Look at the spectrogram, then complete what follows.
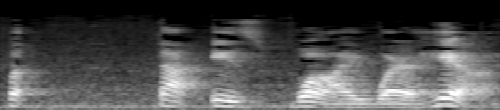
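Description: A woman voicing a polite, resigned man in his fifties in a dramatic short story, speaking slowly and deliberately. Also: a little high, fairly bright tone. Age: 50s. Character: polite, resigned middle-aged man facing death. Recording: roomy live venue with background noise.

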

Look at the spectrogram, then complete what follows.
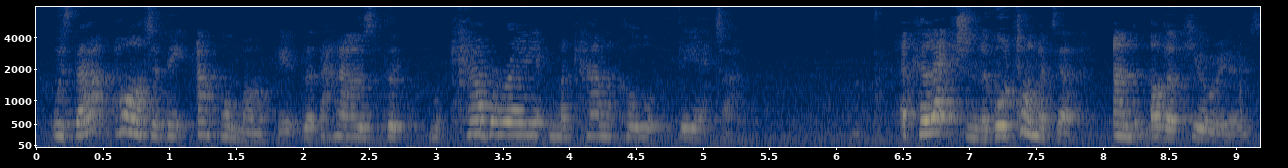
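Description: A woman with a British accent reads literary fiction to a live event. Her delivery is measured and expressive, with dramatic phrasing at a medium pitch. The room adds noticeable echo, and faint noise sits behind her. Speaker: story reader. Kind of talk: literary short story read aloud at a live event. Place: indoor live reading event venue. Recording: roomy live venue with faint background noise.

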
